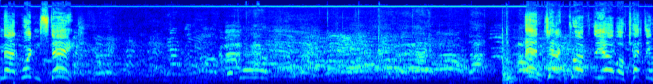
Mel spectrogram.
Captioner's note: crowd chatter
